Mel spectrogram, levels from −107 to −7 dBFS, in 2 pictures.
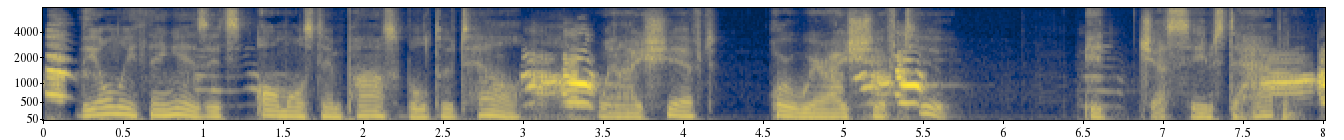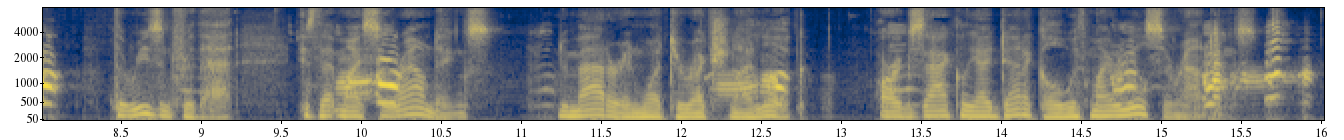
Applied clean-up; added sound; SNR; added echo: neural mask model RNNoise.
